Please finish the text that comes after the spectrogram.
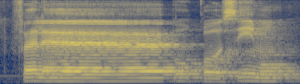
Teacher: ഫലാ ഉഖ്സിമു, ഇവിടെ ഫല എന്നതിലെ ദീർഘം മദ് മുൻഫസിൽ ജായിസ് എന്ന ദീർഘമാണ്. അലിഫിനെ 4 5 ഹറക്കത്തിൻ്റെ അളവിൽ ദീർഘിപ്പിക്കേണ്ടതാണ്.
